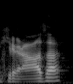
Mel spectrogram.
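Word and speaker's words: Groza: The Graza. That's how you pronounce it in Russian, because it's a Russian-made weapon.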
